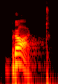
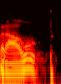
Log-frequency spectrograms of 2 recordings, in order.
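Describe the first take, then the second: First: The vowel is a plain 'aw' as in saw. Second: The vowel glides like 'ow' in cow. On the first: The speaker calls it right. "ये बोलेगा ऑट ब्रॉट" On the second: The speaker calls it wrong. "इसको गोल करके बोलते हैं ब्राउट। ब्राउट नहीं बोलेगा"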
